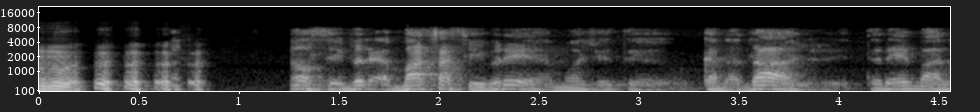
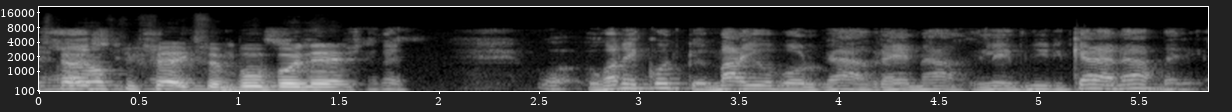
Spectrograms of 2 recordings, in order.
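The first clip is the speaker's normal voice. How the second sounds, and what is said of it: Clumsy put-on accent. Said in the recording (French): “Fais pas cet accent, euh, ma femme arrête pas de dire que nous, les Français, on ne sait pas le faire”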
